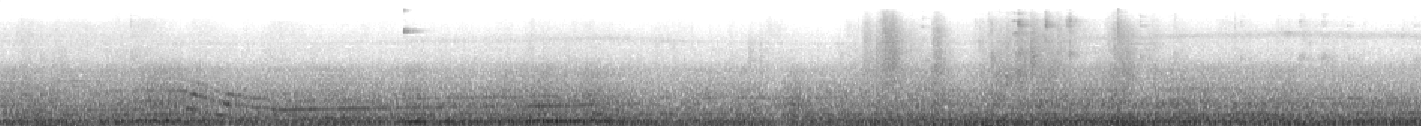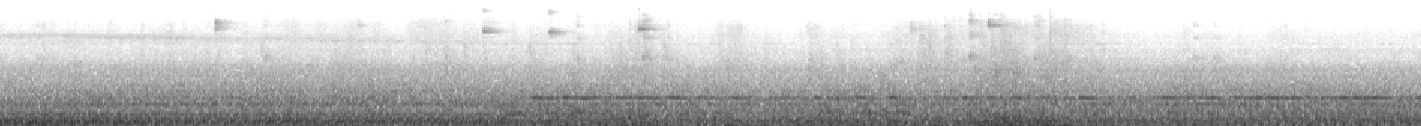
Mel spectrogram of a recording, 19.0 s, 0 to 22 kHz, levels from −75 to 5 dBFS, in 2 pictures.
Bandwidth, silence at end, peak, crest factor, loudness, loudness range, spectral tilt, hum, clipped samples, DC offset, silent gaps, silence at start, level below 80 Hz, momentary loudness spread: 15 kHz; 0 s; -2 dBFS; 16 dB; -19 LUFS; 3 LU; -8 dB/octave; none; under 0.1%; under 0.1%; none; 0 s; -26 dBFS; 4 LU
